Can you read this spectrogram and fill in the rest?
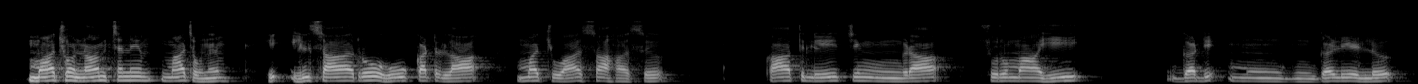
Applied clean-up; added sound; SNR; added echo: none; none; none; none.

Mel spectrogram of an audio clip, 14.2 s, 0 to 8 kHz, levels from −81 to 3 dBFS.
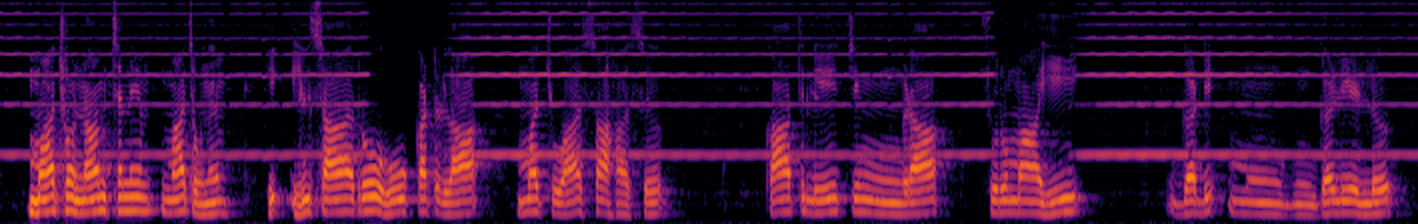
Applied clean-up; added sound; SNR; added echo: none; Bowed string instrument; 15 dB; none.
